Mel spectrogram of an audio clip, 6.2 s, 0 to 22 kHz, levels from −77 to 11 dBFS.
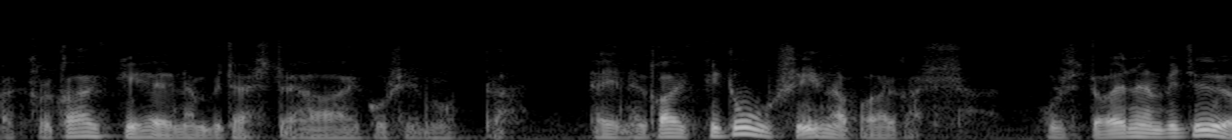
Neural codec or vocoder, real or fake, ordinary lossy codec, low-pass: vocoder, 44.1 kHz, 128 mel bands, Pupu-Vocoder; fake; none; 19.8 kHz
